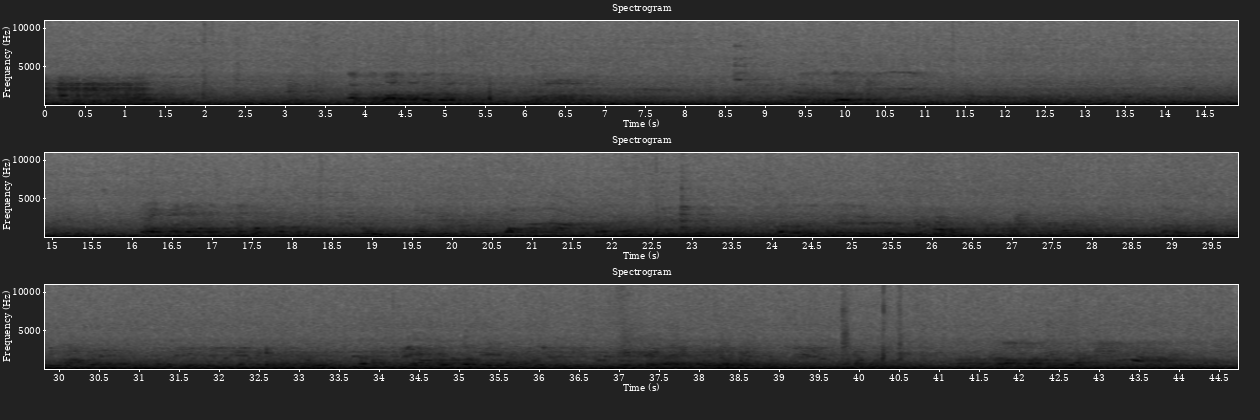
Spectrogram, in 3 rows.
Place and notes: "Terrace one hour after sunset last April’s day walking around with radio in the time of COVID19" Soundscape with radiowalk
Chapter CLXX of Ascolto il tuo cuore, città. I listen to your heart, city
Friday, April 30th, 2021. Fixed position on an internal terrace at San Salvario district Turin, one year and fifty-one days after emergency disposition due to the epidemic of COVID19. I walked all-around at the beginning with my old National Panasonic transistor radio, scanning MW from top (16x100) to down (5.3x100) frequencies.
One year after a similar recording on the same date in 2020 (61-Terrace at sunset last April day).
Start at 9:25 p.m. end at 9:58 p.m. duration of recording 33'33'', sunset time at 8:32 p.m.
